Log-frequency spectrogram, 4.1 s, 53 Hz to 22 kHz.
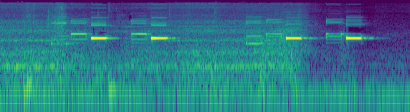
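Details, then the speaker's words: Trilogy ventilator alarm: repeating high-pitched electronic tones in short bursts after the humidifier heater circuit is disconnected, then silenced with the reset button as readings return. "And you see you have your alarm. You're going to press the reset button. Okay? So your numbers are going to come back up in 1 second."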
